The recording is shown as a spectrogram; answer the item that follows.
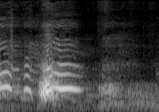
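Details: Labrador Retriever in a fight with another dog: two short high yips, then a longer strained whining yelp that falls away, followed by faint low sounds.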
